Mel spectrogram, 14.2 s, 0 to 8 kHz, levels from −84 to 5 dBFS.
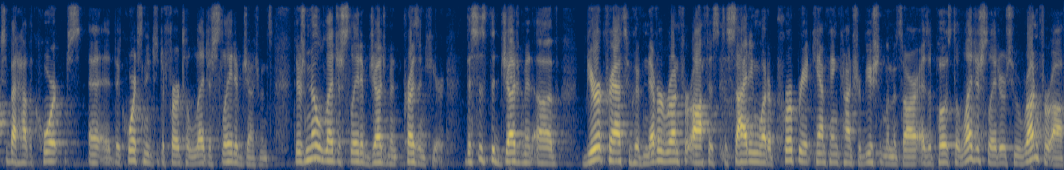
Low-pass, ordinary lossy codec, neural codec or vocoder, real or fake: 7.2 kHz; Opus, 24 kbps; none; real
